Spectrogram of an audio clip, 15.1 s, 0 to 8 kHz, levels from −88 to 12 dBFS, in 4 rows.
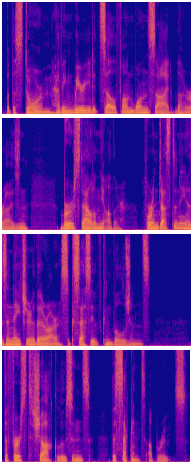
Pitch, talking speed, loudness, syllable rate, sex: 120 Hz, 135 wpm, -21 LUFS, 4.3 syllables/s, male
